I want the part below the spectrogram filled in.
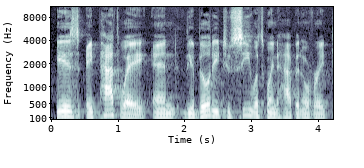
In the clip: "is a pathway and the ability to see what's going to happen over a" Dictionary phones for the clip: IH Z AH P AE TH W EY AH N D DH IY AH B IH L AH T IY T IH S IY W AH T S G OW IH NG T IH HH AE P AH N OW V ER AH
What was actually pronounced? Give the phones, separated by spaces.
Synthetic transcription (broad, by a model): IH Z AH P AE TH W EY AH N DH IY AH B IH L AH T IY T IH S IY W AH T S G OW IH NG T IH HH AE P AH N OW V ER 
